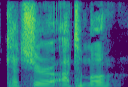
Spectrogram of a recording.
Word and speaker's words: Katsuhiro Otomo: Katsuhiro Otomo. Mm-hmm. Akira. – Katsuhiro Otomo? – Yeah.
